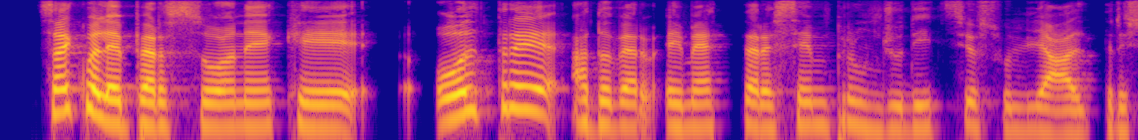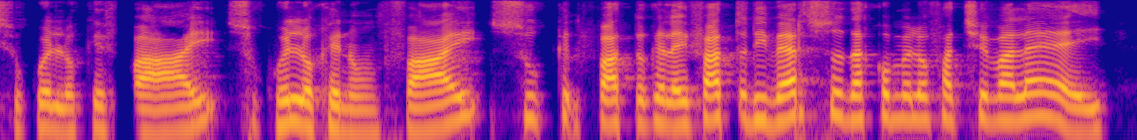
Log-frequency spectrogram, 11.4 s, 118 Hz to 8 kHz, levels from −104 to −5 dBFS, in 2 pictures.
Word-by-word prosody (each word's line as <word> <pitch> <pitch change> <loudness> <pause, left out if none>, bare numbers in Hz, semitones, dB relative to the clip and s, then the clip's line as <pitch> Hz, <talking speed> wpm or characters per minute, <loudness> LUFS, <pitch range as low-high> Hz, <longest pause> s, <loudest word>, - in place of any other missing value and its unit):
Sai 275 +1 +6
quelle 205 - +8
persone 180 -1 +2
che 180 - -2 0.3
o 205 - +3
oltre 285 +4 +4
a 195 - -3
dover 185 -2 -2
emettere 175 0 -3
sempre 185 +2 -9
un 175 -3 -11
giudizio 170 +2 -11
sugli 160 -2 -13
altri, 145 +2 -3
su 160 +1 -15
quello 165 -3 -6
che 160 +2 -11
fai, 155 +3 -1
su 195 - -17
quello 190 0 -1
che 170 - -4
non 145 -2 -11
fai, 170 - +1
su 225 -2 -14
che - - -11
il - - -19
fatto 195 -1 0
che 195 - -4
l'hai 180 0 -1
fatto 225 +3 +1
diverso 230 +3 0
da 220 -2 -1
come 225 -1 -6
lo 220 0 -4
faceva 215 0 -3
lei. 210 -9 -2
185 Hz, 190 wpm, -21 LUFS, 170-220 Hz, 0.3 s, quelle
